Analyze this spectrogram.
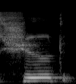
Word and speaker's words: should: Y aquí recuerden entonces should, could, would. ¿Cómo se pronuncian? Solo con la U y la D.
